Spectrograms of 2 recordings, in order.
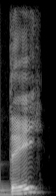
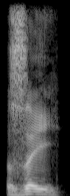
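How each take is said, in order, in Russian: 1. Слово начинается со звука d. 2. Слово начинается со звука z. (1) "Лучше скажите «they»" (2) "чем «they»"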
